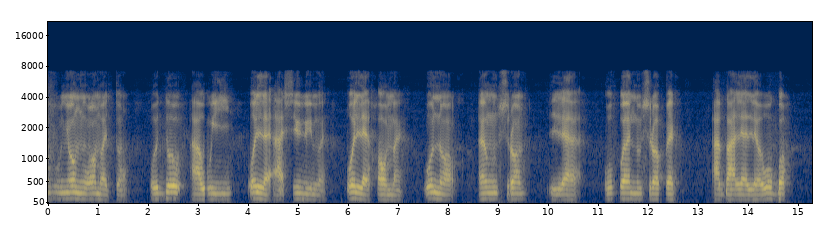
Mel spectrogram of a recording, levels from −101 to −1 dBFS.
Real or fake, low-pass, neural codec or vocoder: fake; 7.2 kHz; codec, 24 kHz, 3 kbps, HILCodec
